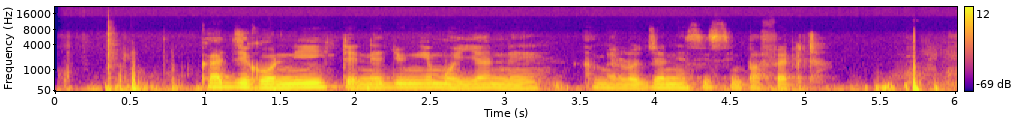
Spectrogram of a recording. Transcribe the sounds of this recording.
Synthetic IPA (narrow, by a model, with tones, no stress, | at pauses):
ka˦d͡ʒi˨kɔ˨ni˦tɛ˨nɛ˦d͡ʒu˦ŋɛ˦mo˨ja˦nɛ˨a˨mɛ˨lɔ˨d͡ʒɛ˦nɛ˦si˦si˨mpafɛ˦ktḁ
